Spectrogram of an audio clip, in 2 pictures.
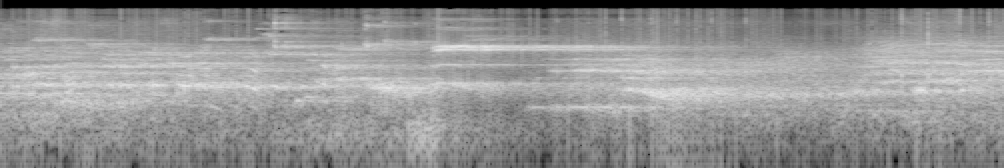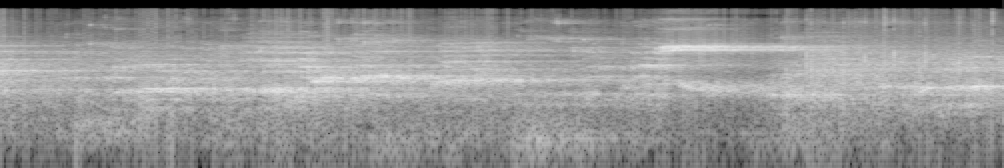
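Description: Handball bouncing on a wooden indoor court during play, with voices of players and spectators throughout, echoing in the hall.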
